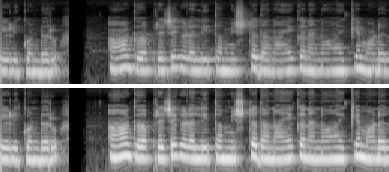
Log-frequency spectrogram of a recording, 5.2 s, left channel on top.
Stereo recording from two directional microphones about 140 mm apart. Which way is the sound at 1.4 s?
45° right (ahead or behind).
